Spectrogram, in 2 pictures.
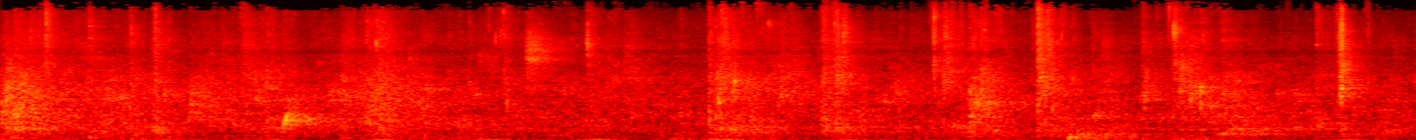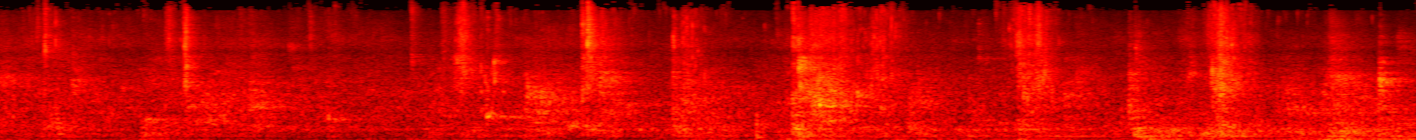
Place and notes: Lathuile, France - Walking in the mine
Walking into the Entrevernes mine, a very muddy place. It was a coalmine, but there's a ferriferous clay, so everything is red and so much dirty !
